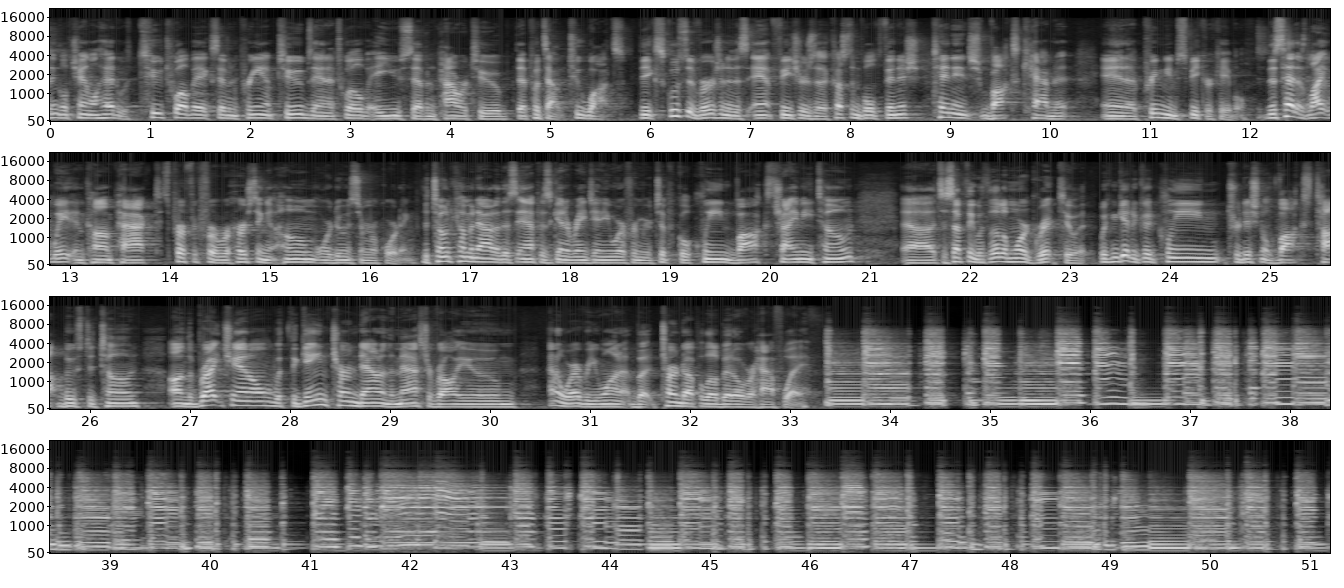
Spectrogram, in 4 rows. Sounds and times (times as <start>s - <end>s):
Speech: 0.0s - 33.4s
Distortion: 0.0s - 51.2s
Effects unit: 33.3s - 51.2s
Electric guitar: 33.3s - 51.2s.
